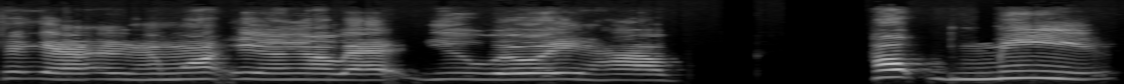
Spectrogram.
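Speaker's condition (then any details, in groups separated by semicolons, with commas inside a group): Cerebral palsy; impaired speech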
